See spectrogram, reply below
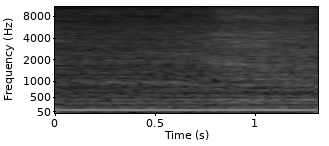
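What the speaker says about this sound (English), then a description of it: "the buzzing you've been hearing is my fan that's sitting on the floor, the passenger side of the car" An electric fan sits on the passenger-side floor of a 2011 Hyundai Elantra and gives off a steady, loud low hum that runs unbroken the whole time, with no voices.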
